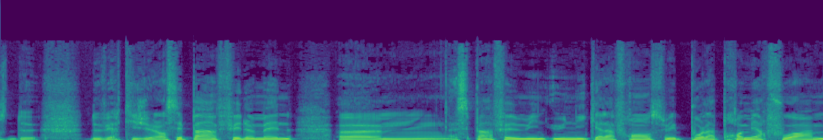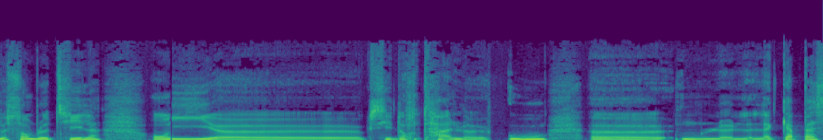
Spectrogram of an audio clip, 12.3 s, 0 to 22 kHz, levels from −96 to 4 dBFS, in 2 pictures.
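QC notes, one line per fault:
7.45–7.47 s, CD skip: the speech cuts out for about 20 ms, then resumes from a different point in the recording, as if the laser had been knocked onto another turn of the disc spiral and the player muted briefly before reading on. On the waveform this is a short flat gap bounded by abrupt edges. On a spectrogram it shows as a thin blank column, and the speech patterns on either side do not join.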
